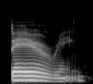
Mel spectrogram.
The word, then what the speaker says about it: bearing: your voice vibrate regime bearing and the vowel is bearing repealed repealed treatment and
